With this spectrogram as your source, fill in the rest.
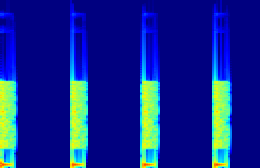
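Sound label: footsteps asphalt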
